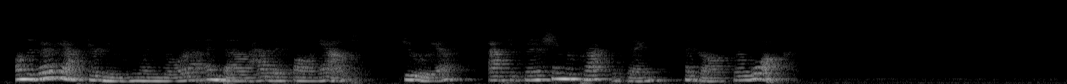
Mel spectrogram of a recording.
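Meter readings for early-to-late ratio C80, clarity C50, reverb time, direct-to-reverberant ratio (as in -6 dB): 7.5 dB, 2.5 dB, 0.55 s, -8.0 dB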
